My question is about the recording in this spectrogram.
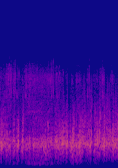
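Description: Steady rushing noise of wind on the microphone of a bicycle-mounted camera, with scattered small knocks and rattles as the bike rolls over a bumpy dirt path.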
